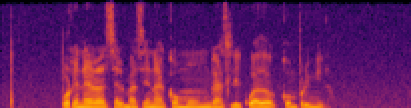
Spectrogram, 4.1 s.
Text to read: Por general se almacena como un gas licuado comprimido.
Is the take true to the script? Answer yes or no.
yes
